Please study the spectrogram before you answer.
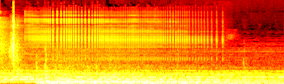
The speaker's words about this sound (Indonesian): Novi tersentak kaget ketika dia melihat pintu kamar itu tiba-tiba sedikit terbuka.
